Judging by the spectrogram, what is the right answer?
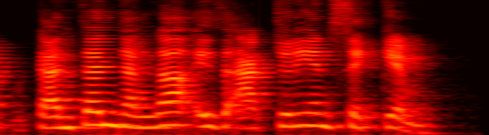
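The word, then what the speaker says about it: Kangchenjunga: ये है कंचनजंगा. एक्चुअली ठीक है, इसका स्पेलिंग ऐसे लिखा है कि थोड़ा सा आदमी डर रहा है, बट कंचनजंगा is actually in Sikkim, है ना, third highest mountain peak of the world.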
